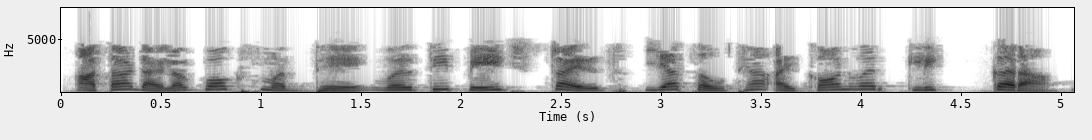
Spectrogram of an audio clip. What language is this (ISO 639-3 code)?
mar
